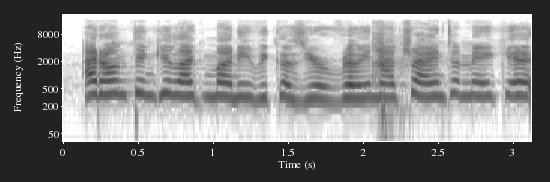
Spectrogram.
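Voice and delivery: put-on Grenadian accent. Quoting what a mother said, as told in a book: fake Grenadian accent. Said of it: "fake Grenadian accent".

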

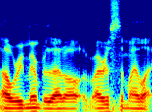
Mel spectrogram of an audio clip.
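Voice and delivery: normal talking voice

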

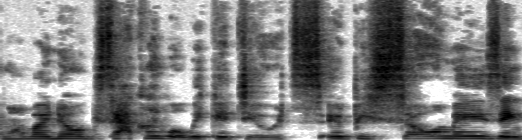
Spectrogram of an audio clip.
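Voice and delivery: acted-out eager, thrilled girl's voice, hushed gushing. Mother retelling her 12-year-old daughter's idea for their date, imitating excited daughter. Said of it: "she was so excited".

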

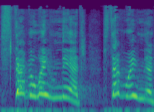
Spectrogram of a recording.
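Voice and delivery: put-on panicked pleading tone. Retelling how she urged tourists posing for photos away from the edge, retelling her own panicked pleading. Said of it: "I am saying".

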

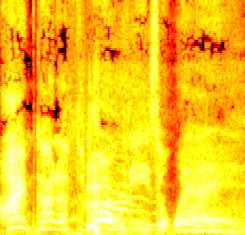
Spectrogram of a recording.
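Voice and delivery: very slow, high, drawn-out full stage whisper. Retelling what someone mouthed while carrying a box in: imitating Justin's stage whisper. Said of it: "full stage whisper voice".

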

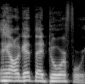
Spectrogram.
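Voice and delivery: rushed, hurried delivery. Retelling offering to open a door for a man: retelling a hurried remark. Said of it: "I was in a hurry".

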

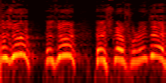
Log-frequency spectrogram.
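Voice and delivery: high, loud, mock outraged ranting voice.

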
